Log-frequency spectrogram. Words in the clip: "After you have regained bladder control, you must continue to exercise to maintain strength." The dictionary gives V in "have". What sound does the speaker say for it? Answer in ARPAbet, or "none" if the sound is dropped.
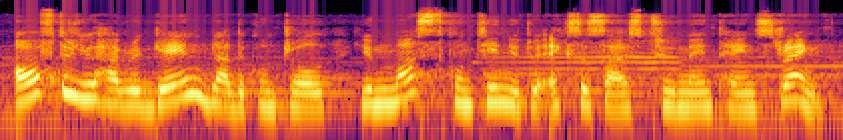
V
